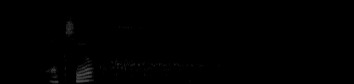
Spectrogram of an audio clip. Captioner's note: exhales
